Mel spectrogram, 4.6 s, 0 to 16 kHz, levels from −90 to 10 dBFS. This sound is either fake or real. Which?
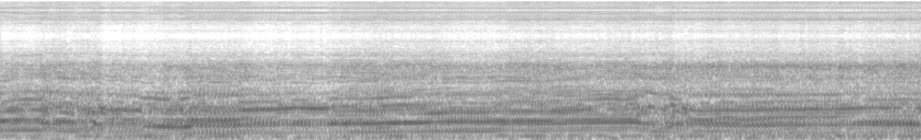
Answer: real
